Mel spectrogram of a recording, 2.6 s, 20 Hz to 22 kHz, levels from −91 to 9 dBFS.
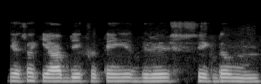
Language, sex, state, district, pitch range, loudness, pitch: Hindi, male, Bihar, Supaul, 165-170 Hz, -23 LUFS, 170 Hz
